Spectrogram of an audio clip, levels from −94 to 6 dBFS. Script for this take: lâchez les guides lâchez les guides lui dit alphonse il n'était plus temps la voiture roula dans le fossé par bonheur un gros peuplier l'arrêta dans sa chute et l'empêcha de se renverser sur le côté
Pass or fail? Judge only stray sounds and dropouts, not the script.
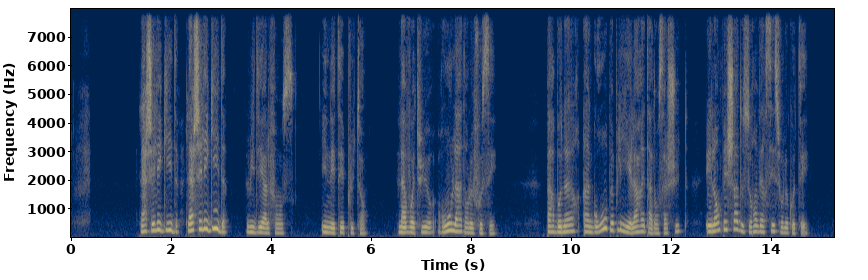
pass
